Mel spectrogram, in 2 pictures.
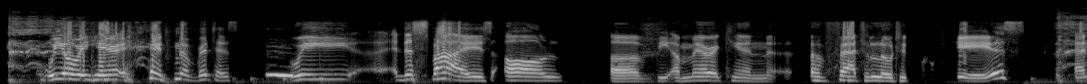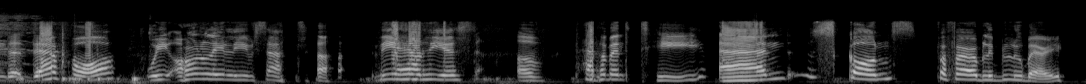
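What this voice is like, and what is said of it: Wavering put-on British accent. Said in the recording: “You went between like 3 different accents in that sentence alone ... British ... or whatever that was”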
